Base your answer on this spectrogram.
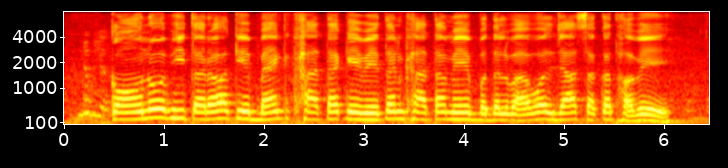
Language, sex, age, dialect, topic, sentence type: Bhojpuri, male, <18, Northern, banking, statement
